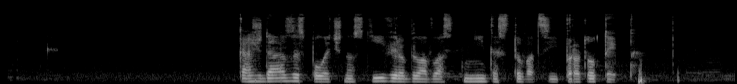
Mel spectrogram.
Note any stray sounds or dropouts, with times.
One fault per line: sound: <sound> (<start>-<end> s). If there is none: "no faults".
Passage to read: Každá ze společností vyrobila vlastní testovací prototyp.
no faults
